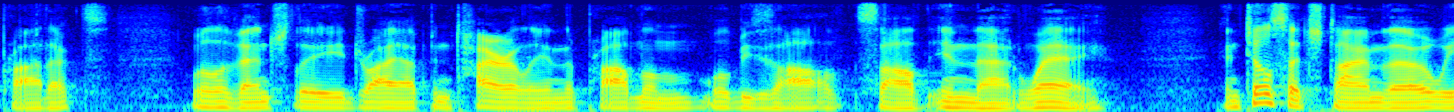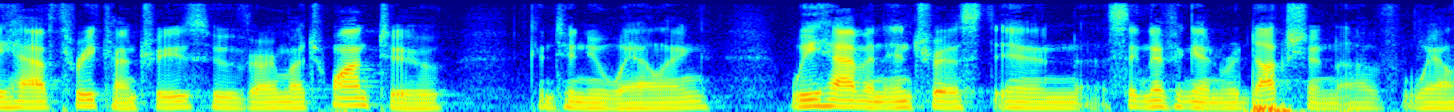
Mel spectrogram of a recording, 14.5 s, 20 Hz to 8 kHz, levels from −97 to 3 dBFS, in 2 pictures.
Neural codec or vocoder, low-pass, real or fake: none; 7.2 kHz; real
